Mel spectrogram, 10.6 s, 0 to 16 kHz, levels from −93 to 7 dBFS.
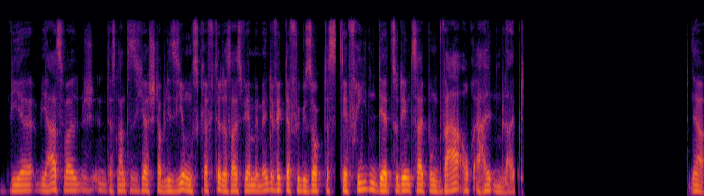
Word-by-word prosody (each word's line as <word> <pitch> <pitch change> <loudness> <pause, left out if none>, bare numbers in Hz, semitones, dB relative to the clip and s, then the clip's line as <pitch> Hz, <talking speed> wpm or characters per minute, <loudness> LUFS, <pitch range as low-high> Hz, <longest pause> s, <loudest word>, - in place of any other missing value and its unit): Wir 110 +1 0
ja, 110 +2 -2
es 125 -1 -2
war, 115 -1 +2
j 115 0 -8 0.2
das 105 - -9
nannte 110 0 -4
sich 105 -2 -10
ja 115 -2 +1
Stabilisierungskräfte. 110 +1 -1
Das 105 0 0
heißt, 105 0 0
wir 115 - +4
haben 110 -1 +1
im 100 0 -2
Endeffekt 115 +1 0
dafür 110 -1 +1
gesorgt, 105 +1 +1
dass - - -3
der 105 - +4
Frieden, 125 +2 -1
der 110 -2 +7
zu 110 - -3
dem 115 0 +5
Zeitpunkt 105 -4 0
war, 120 +6 +2
auch 105 0 -4
erhalten 105 -2 -2
bleibt. 85 -2 -8 2.5
Ja. 105 -3 -1
110 Hz, 170 wpm, -26 LUFS, 105-115 Hz, 2.5 s, der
